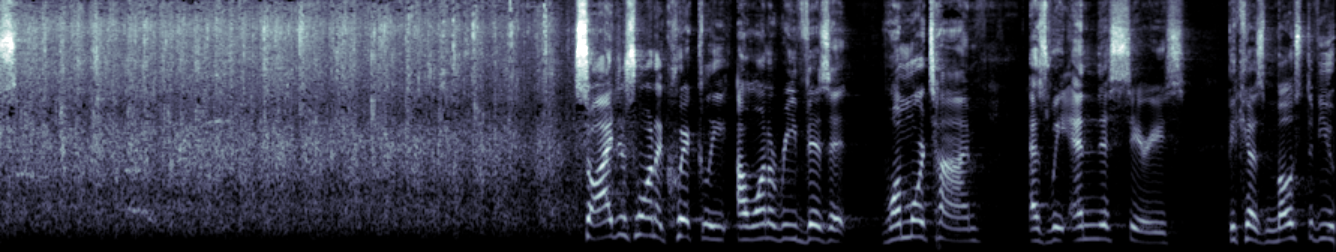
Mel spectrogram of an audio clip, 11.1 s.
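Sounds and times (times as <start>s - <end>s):
audience clapping: 0.0s - 5.3s
speech: 4.9s - 11.1s.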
